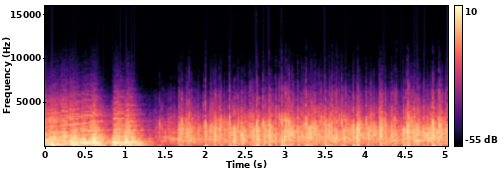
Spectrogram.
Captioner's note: applauding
